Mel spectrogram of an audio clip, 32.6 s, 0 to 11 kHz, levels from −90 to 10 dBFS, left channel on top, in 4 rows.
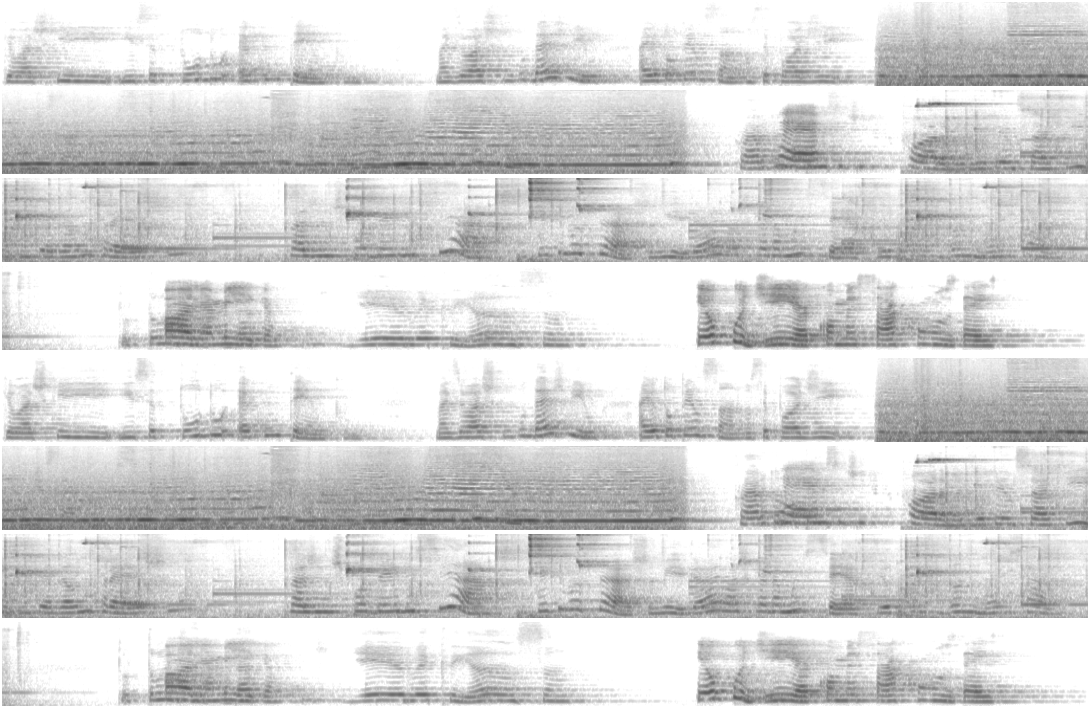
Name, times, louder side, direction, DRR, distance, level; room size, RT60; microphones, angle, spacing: voice 1, 0.0-2.7 3.3-4.5 4.8-6.3 8.3-10.0 10.4-12.2 13.7-14.5 14.9-17.7 18.4-20.0 20.3-24.2 25.3-26.3 26.7-28.7, right 2 dB, 60° right, 4 dB, 1.1 m, -41 dB
sound 1, 6.6-13.3, right 1 dB, 20° right, 0.4 m, -30 dB
voice 2, 10.7-11.5 13.9-14.3 25.6-26.5 29.6-31.9, left 3 dB, 50° left, 8 dB, 1.0 m, -34 dB
Squeak, 14.9-24.5, left 2 dB, 5° left, 0.9 m, -37 dB
27.0 x 13.5 x 3.0 m, 1.2 s
head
